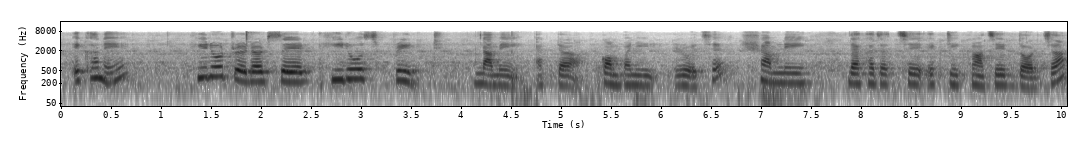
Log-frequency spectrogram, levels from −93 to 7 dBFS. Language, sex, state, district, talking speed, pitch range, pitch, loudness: Bengali, female, West Bengal, Jhargram, 95 wpm, 180-240 Hz, 205 Hz, -17 LUFS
